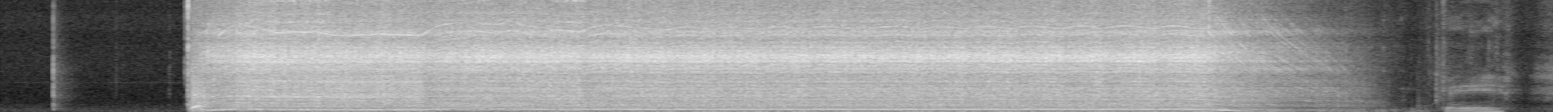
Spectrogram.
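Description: A kitchen blender whirs loudly and steadily as it purees a vegetable smoothie, starting abruptly after a click, running for about ten seconds, then winding down.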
